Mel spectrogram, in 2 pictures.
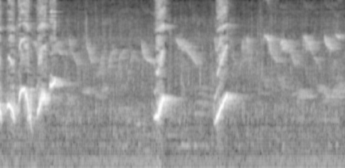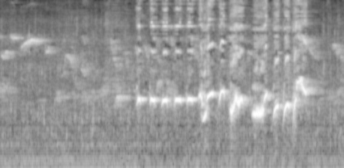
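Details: White-rumped shama singing, meant to prompt silent caged birds to sing: isolated loud upswept whistles separated by pauses, then a rapid string of even whistled notes ending in quick looping phrases.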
